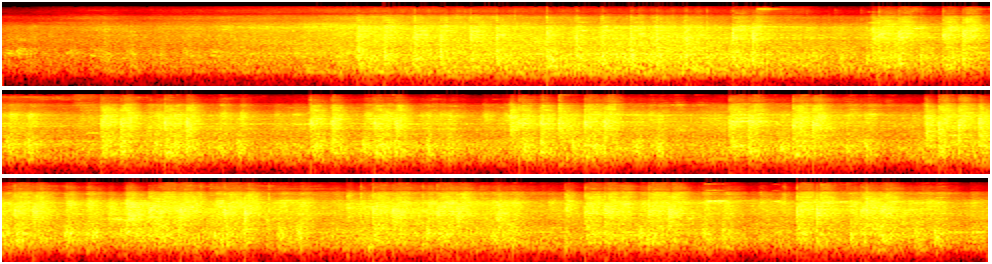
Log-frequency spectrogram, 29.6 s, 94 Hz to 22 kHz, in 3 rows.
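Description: JR Freight container train, an EF210 electric locomotive hauling a dead-in-tow EF66 and container wagons, passing close by. A rising rumble as the locomotives come in over the first few seconds gives way to the steady clatter of wagon wheels over the rail joints.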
